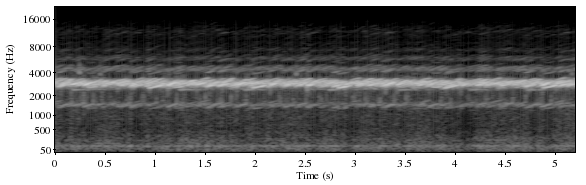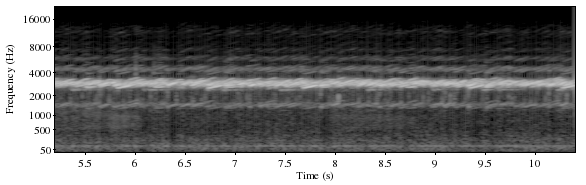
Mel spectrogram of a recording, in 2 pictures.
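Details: Early-year nocturnal chorus of spring peepers at a frog pond, high piping calls packed so densely they form one seamless, even ringing tone throughout, with faint low noise in the background.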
